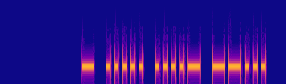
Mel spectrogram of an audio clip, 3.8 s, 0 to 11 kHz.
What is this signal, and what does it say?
Morse code, heard as a keyed tone, about 22 wpm, 700 Hz. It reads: T547
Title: Numbers - Contest Style - 4-Digit 22wpm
